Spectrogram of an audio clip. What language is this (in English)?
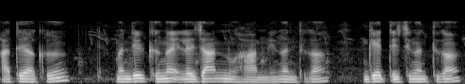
Wancho Naga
